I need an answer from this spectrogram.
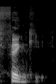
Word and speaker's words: Finke: Representative does Representative Finke go by Finke or Fink? It's Finke. Okay, Finke.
